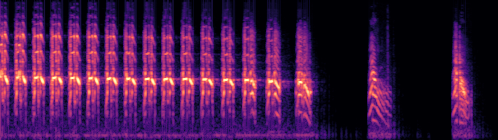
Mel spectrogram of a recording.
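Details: Male Grey francolin calling: a fast run of about fifteen loud, harsh, ringing notes, close to four per second, then two separate drawn-out squawks after short pauses.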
